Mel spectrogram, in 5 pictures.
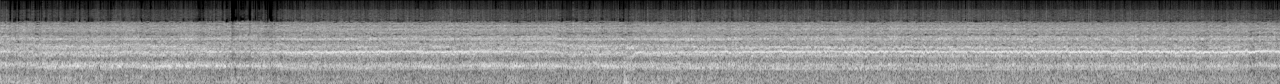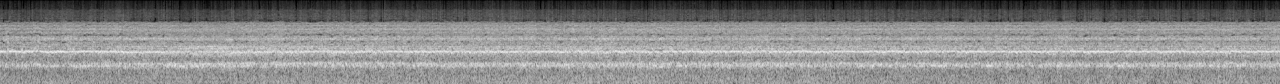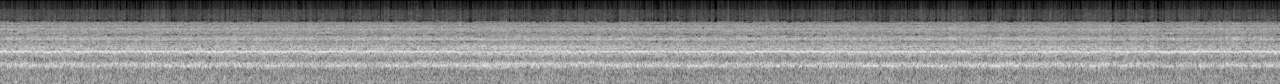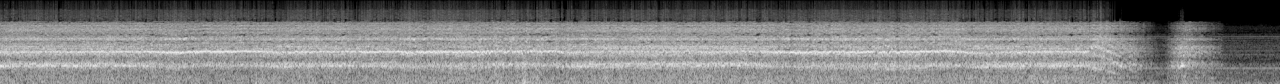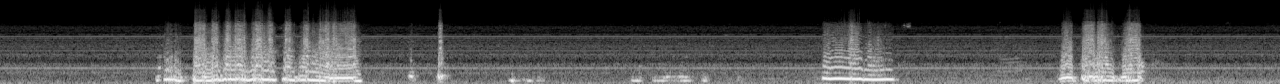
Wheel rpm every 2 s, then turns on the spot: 220, 220, 220, 210, 210, 210, 220, 230, 230, 230, 230, 230, 230, 230, 230, 230, 230, 230, 230, 230, 230, 220, 220, 220, 180, 10, 0, 0, 0, 0, 0, 0.
none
